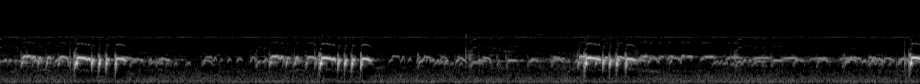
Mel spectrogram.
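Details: Fast, loud, crystal-clear local zebra dove song used to get captive doves singing. Rapid staccato coo phrases recur every two to three seconds, overlapping steady cooing from several other doves.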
